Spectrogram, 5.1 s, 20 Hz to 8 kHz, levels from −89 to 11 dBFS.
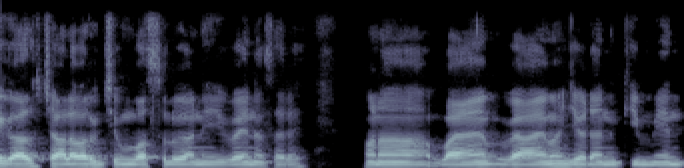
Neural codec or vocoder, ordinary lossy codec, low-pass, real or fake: none; none; 7.2 kHz; real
